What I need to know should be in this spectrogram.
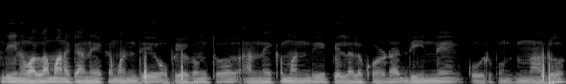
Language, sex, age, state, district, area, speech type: Telugu, male, 18-30, Andhra Pradesh, West Godavari, rural, spontaneous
